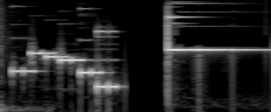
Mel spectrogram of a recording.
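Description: Closing jingle sound effect: a quick run of about six chime notes, mostly falling in pitch, then a moment later a single sharp bell-like ding that rings on and slowly fades.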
